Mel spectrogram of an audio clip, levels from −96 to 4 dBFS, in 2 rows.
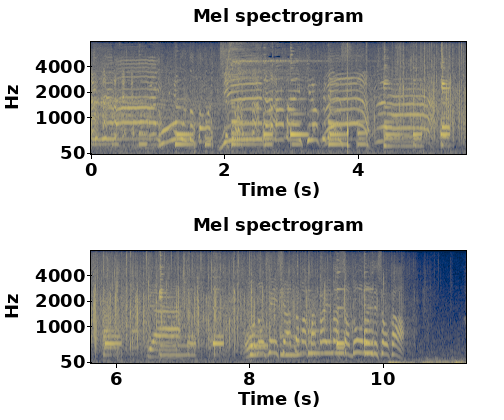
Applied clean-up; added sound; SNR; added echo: none; Plucked string instrument; 3 dB; none.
